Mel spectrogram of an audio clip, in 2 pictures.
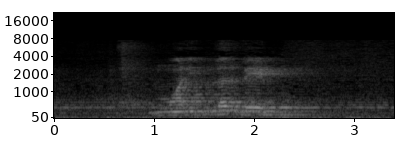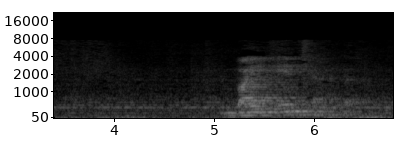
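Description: A man speaks in a lecturing tone, close by.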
